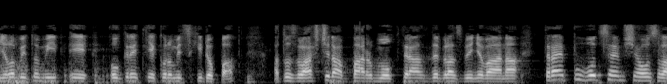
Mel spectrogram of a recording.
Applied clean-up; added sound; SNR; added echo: neural mask model RNNoise.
